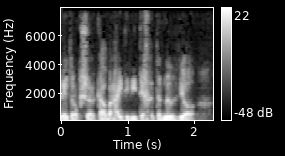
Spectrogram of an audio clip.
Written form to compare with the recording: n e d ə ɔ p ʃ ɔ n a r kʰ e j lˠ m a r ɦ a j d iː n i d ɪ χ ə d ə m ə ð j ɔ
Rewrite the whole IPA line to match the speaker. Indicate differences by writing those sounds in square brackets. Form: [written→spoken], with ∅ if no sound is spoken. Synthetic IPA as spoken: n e d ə ɔ p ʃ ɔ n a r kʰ [e→a] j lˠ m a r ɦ a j d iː n i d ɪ χ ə d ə [m→n] ə ð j ɔ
